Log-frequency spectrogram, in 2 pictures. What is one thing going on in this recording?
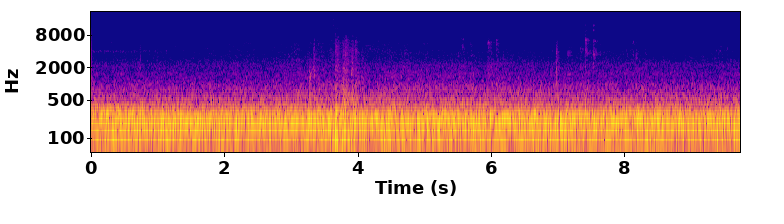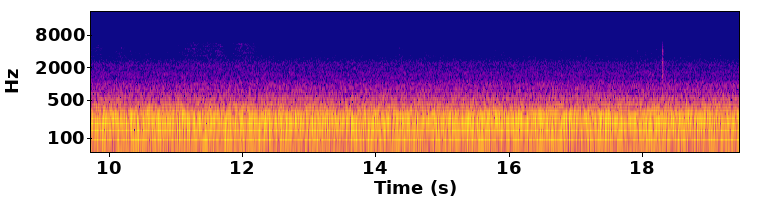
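A train's engine hums steadily and low.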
